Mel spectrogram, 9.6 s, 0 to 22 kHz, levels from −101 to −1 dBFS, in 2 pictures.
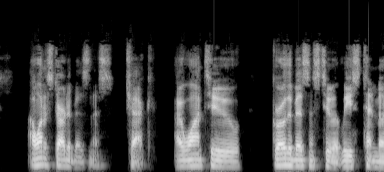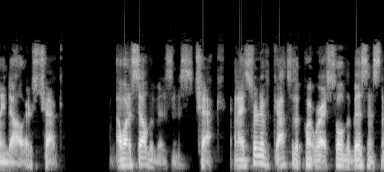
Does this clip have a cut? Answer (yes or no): no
